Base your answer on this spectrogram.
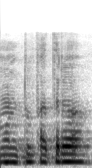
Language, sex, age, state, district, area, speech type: Odia, male, 30-45, Odisha, Mayurbhanj, rural, spontaneous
